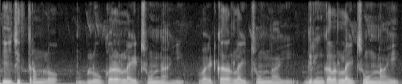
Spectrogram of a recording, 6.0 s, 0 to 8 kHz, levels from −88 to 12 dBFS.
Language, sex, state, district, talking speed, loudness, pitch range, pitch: Telugu, male, Telangana, Mahabubabad, 140 wpm, -17 LUFS, 100-115 Hz, 105 Hz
